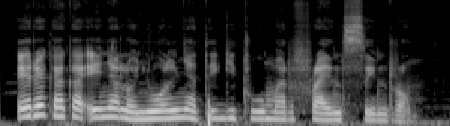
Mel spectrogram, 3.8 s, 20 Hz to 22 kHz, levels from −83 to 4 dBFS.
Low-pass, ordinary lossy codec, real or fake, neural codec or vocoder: none; none; real; none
